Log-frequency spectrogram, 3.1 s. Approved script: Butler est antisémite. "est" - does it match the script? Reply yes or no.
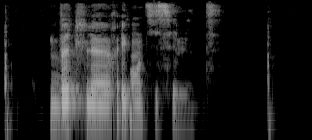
yes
